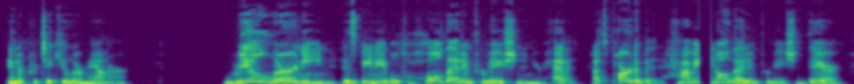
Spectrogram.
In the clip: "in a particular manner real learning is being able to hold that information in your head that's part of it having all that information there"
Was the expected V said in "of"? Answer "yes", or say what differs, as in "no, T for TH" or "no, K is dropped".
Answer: yes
